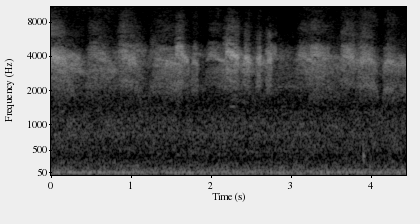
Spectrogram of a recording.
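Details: Many common starlings chatter together in a flock, producing a thick mix of squeaks, whistles and buzzy notes that swells and fades in loudness.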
